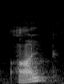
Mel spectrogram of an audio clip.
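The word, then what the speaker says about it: aunt: restaurant restaurants या resto एयू का आ उच्चारण दो शब्दों में होता है एक है आंट ए य एनटी आंट और दूसरा है laugh L ए यू जी H laugh laugh और आंट इसमें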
